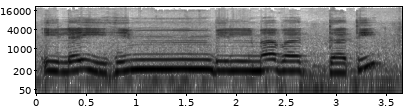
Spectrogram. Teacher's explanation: میم ساکن کے بعد با آ جائے تو وہاں پہ اخفاء شفوی کا قاعدہ ہوتا ہے، قدرتی طور پہ وہاں پہ ہونٹ بند ہو جاتے ہیں اور غنے کی کیفیت پیدا ہو جاتی ہے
